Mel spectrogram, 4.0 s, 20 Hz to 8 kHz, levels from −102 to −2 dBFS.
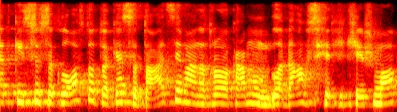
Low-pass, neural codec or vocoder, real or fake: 7.2 kHz; none; real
